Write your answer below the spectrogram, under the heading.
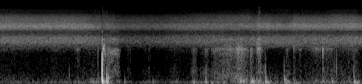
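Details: Forest crickets near Ghafsai in Taounate province keep up a steady shrill high hum; a sharp knock breaks in around the first second, followed by scattered soft footfall-like taps.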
